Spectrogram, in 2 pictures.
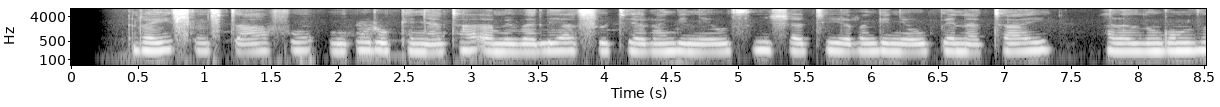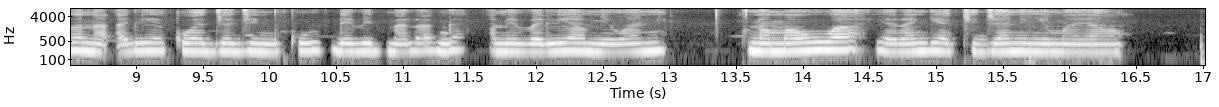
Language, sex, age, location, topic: Swahili, female, 18-24, Kisii, government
